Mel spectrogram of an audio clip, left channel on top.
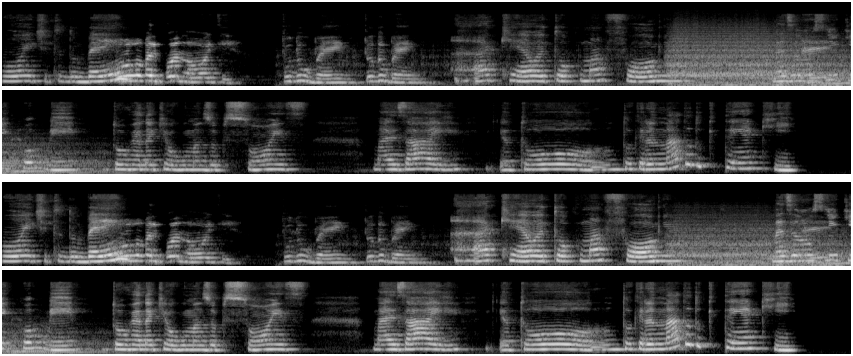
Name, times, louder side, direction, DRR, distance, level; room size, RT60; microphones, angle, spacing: voice 1, 0.0-1.3 4.5-6.9 7.7-16.4, right 4 dB, 45° right, 0.3 m, -19 dB
voice 2, 1.1-2.4 2.8-4.3 8.0-8.3, left 3 dB, 25° left, 0.5 m, -20 dB
sound 1, 2.8-9.8, left 2 dB, 75° left, 0.9 m, -30 dB
3.5 x 2.5 x 2.4 m
head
